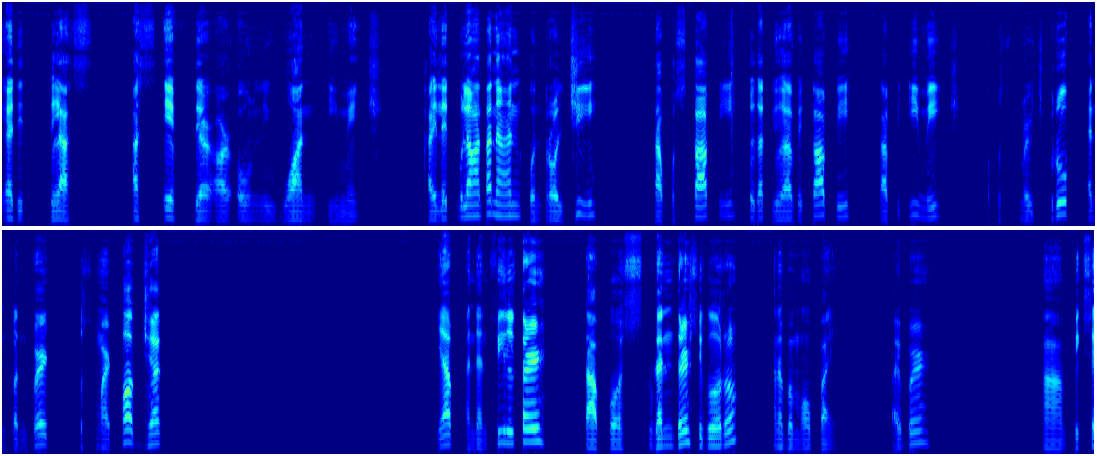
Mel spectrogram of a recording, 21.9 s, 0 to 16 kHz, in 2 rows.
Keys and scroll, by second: 5.6 ctrl+g, 7.0 ctrl+j.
